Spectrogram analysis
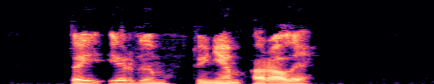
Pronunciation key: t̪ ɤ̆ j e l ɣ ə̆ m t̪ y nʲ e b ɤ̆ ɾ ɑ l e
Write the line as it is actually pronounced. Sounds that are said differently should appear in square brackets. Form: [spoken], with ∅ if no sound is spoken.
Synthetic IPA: t̪ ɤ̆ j e [r] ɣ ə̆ m t̪ y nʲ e [m] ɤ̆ ɾ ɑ l e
